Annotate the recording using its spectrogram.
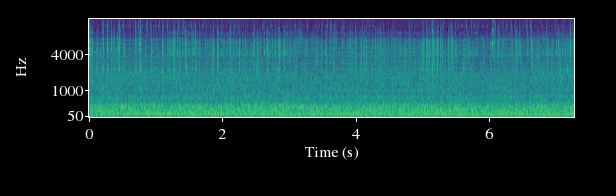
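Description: Road noise rumbles from inside a car driving at highway speed.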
